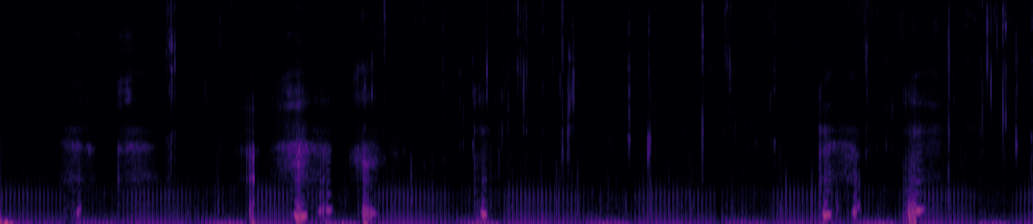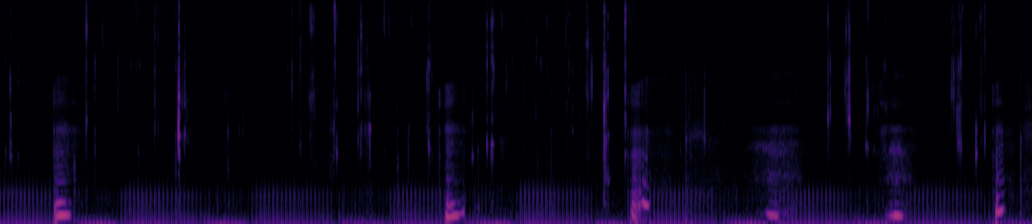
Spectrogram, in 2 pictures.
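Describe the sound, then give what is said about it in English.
Wet licking and tongue noises repeat many times in an irregular rhythm, with close, smacky mouth sounds and small moist clicks throughout. “I really want to put that in my mouth. But I'll lick it first, okay?”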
